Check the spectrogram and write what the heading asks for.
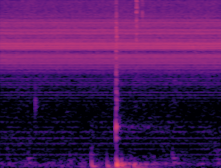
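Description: Near silence on a stage between songs, broken by two brief low thumps about a second in.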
